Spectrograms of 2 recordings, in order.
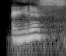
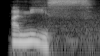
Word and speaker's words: Anise: Anus like Uranus. Highest class humor of 2025. No, it's uh her name is Anise. I'm pretty sure that's how you actually say her name.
